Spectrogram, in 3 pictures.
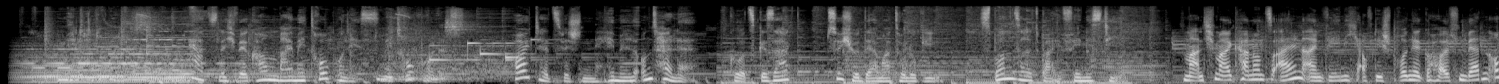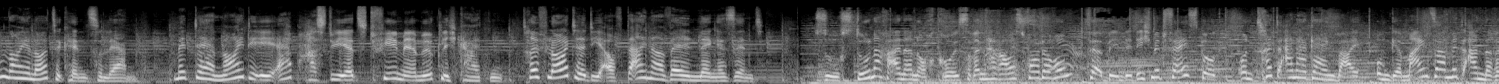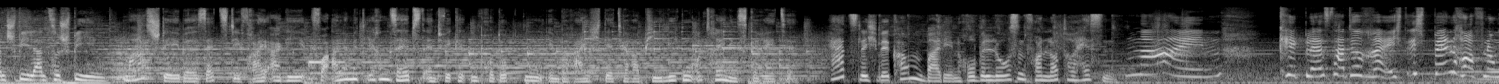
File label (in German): Genre verschiedene Sprechstile warm charmant bis frisch jung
